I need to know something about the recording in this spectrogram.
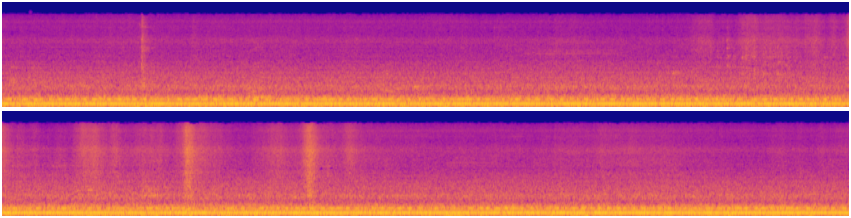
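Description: An exhaust fan hums steadily.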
